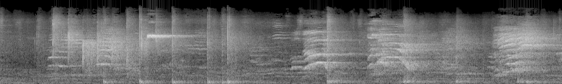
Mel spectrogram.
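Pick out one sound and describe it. Young girls shout and call out to each other in a large echoing gym.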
